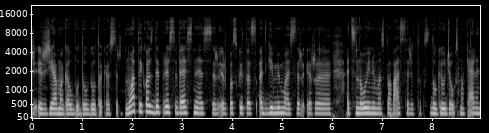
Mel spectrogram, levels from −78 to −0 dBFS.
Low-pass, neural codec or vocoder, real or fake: 14.4 kHz; none; real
